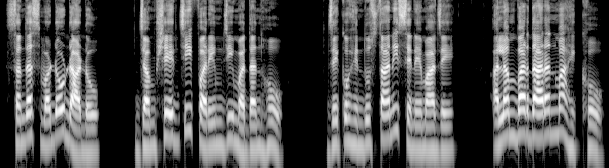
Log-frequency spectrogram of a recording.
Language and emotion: Sindhi, neutral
